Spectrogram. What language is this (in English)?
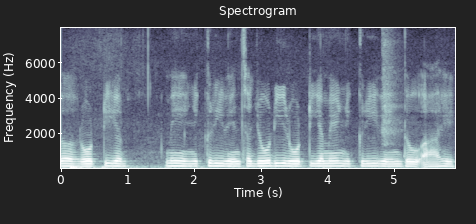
Sindhi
